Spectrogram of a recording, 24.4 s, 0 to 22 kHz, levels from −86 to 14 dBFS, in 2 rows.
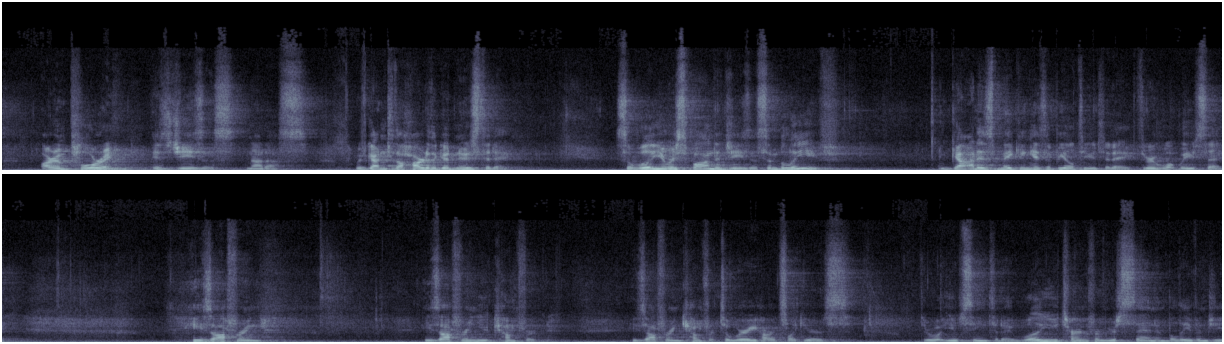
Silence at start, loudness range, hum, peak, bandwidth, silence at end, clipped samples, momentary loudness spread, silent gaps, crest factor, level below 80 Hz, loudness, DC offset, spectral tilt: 0 s; 8 LU; none; -2 dBFS; 19 kHz; 0 s; under 0.1%; 22 LU; none; 24 dB; -42 dBFS; -25 LUFS; under 0.1%; -4.5 dB/octave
